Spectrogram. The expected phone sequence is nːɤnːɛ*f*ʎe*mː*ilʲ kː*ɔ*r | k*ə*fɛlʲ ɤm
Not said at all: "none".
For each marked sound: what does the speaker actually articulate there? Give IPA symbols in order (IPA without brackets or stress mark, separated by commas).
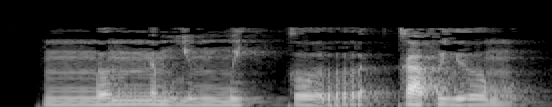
m, mː, ɤ, a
